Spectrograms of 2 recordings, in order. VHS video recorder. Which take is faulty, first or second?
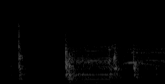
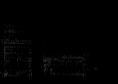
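first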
